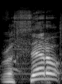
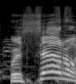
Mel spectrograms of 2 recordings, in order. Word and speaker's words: Rosero: Right there, I Like You featuring Rosero. Did I say it right? Rosero. Rosero. You got a roll it off.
